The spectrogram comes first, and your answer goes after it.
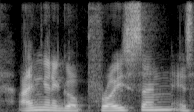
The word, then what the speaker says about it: Preussen: an audio clip of somebody pronouncing it correctly it's poison or something similar to that i'm going to go pre-sun is how i'm going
